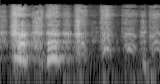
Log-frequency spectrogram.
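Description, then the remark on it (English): A voice imitates the quick, heavy panting of a primary school boy who ran home: about six breathy, voiced huffs in rapid rhythm, fairly loud, with no words spoken. “He was panting.”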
